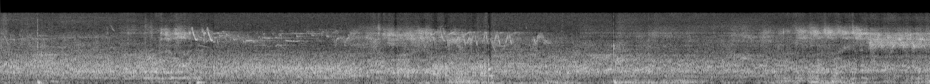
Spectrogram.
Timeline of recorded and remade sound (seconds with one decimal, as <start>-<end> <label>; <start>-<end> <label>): 0.0-1.2 recorded; 1.2-1.9 remade; 1.9-3.5 recorded; 3.5-4.3 remade; 4.3-5.8 recorded; 5.8-9.3 remade

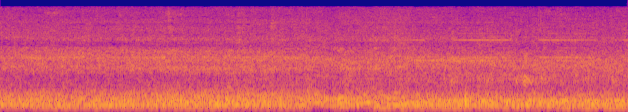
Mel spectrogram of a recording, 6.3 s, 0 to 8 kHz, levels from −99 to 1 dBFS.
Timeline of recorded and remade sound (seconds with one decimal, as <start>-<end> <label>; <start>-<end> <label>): 0.0-3.1 recorded; 3.1-4.1 remade; 4.1-6.3 recorded

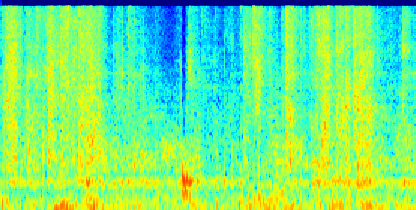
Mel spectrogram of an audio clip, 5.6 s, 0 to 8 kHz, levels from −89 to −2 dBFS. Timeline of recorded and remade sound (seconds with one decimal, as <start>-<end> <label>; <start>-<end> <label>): 0.0-3.3 remade; 3.3-3.8 recorded; 3.8-5.6 remade

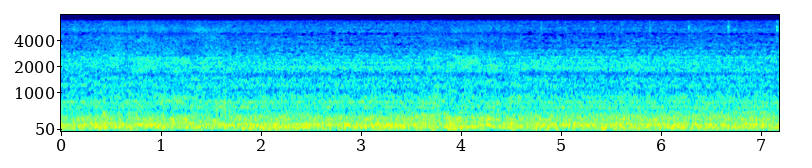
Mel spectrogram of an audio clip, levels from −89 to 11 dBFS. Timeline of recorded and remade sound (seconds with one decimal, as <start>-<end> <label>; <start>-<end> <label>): 0.0-0.4 recorded; 0.4-1.7 remade; 1.7-3.6 recorded; 3.6-4.6 remade; 4.6-7.2 recorded

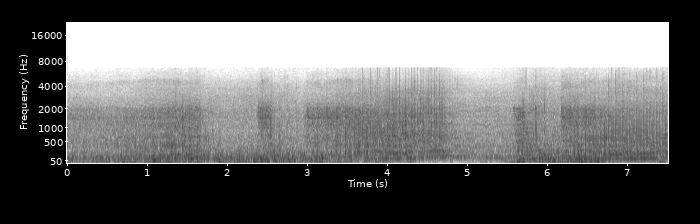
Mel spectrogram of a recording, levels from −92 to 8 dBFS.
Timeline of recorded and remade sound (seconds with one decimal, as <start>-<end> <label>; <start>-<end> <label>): 0.0-4.0 recorded; 4.0-5.8 remade; 5.8-7.5 recorded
